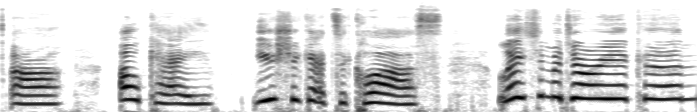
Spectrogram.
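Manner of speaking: high, loud bubbly goodbye; cheerful girl voice. A narrator's reading. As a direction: sing out a bright goodbye. Nejire bids farewell.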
